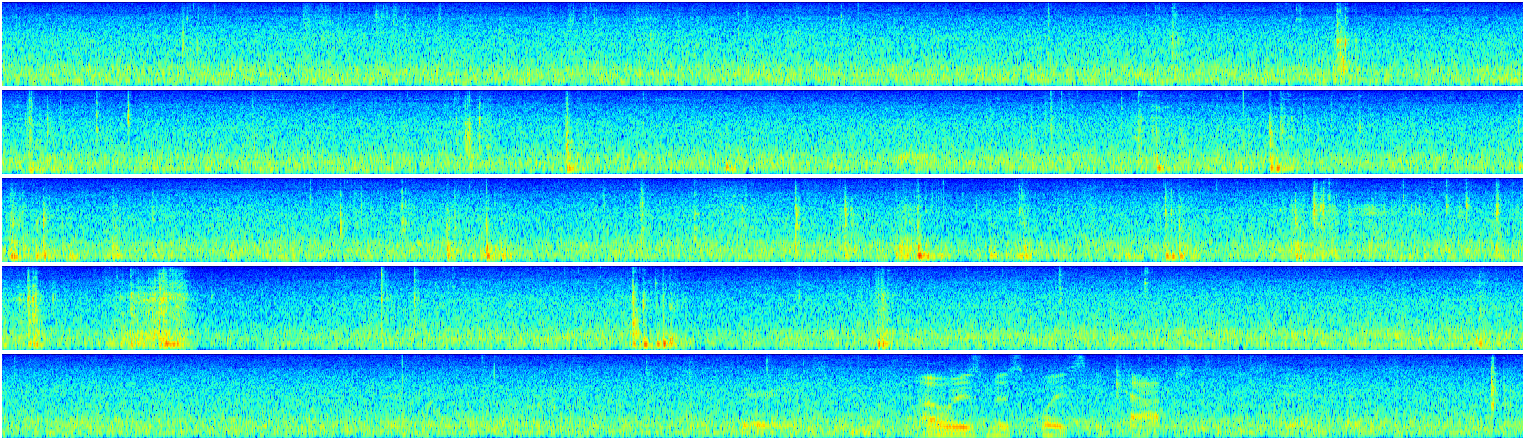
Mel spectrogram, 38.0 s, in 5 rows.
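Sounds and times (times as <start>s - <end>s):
rain falling steadily: 0.0s - 38.0s.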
